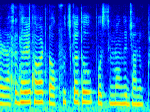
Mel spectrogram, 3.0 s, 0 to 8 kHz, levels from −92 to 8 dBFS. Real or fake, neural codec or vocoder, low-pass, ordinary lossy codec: fake; codec, 16 kHz, 16 kbps, FreqCodec, smaller model; 7.2 kHz; none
